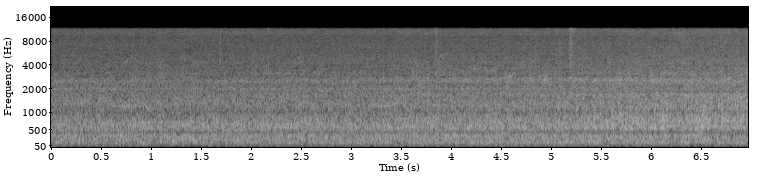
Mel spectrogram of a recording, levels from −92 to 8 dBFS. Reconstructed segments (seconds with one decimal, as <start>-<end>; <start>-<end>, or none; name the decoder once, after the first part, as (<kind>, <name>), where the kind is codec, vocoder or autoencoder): 1.0-1.5 (codec, SNAC)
